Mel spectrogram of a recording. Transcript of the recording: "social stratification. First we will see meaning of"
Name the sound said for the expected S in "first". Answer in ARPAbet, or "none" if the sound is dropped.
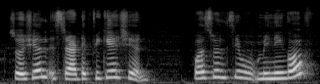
none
